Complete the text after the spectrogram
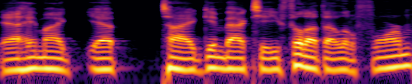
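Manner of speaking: dull, flat, bored monotone drone. Acting out a sales guy's follow-up call, imitating a bored monotone. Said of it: "It's like very right. boring, yeah. monotone".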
